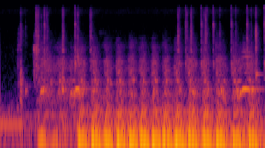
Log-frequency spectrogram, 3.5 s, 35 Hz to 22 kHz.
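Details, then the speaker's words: Honda Pilot SUV cranked on homemade 12V battery of 12 dead A123 LiFePO4 26650 cells: slow, uneven cranking about three beats a second that never catches; weak crank, poor smoking connection suspected. "It will start. I see smoke. I see smoke, guys. The connection's not good."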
